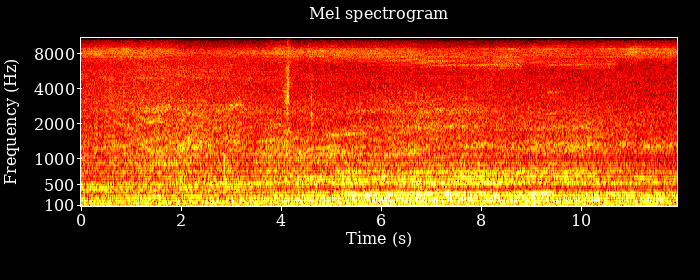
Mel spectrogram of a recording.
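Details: Constant traffic or aircraft roar, low and broadband, with one brief click, and no animal sound.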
